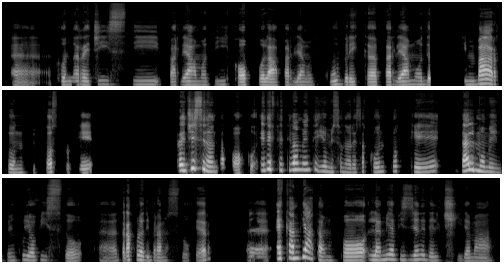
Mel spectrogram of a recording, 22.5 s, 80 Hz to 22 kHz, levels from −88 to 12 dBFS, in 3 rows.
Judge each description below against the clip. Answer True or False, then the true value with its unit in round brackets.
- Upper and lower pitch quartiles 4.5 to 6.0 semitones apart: True (4.8 semitones)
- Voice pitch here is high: False (180 Hz)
